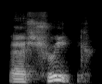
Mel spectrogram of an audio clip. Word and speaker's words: Shrike: It's really odd because she says Shriek, and I always thought it was Shrike from the way it's spelled. I think it's Shrike, but I think she's got an accent in this. Yeah, I don't know. It's one of those ones where I've like never heard it out loud, so probably.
